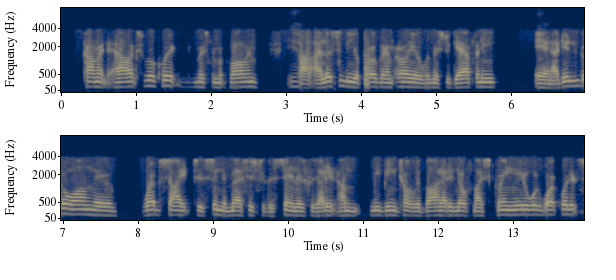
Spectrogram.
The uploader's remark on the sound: Back together in the studios live. Taking your phone calls.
